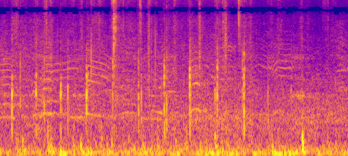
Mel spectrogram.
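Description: Running footfalls of several runners on a dirt trail, short irregular thuds a few times a second, with faint voices in the distance.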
